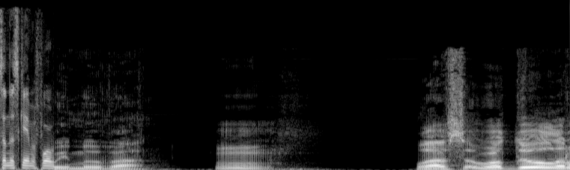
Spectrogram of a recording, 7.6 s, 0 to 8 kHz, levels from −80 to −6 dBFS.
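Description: Speech, with a wrong sample rate from 0.72 s after "on this game before" to the end: audio recorded at 44.1 kHz, played at 16 kHz, runs at 0.363× speed, about 17.6 semitones low.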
